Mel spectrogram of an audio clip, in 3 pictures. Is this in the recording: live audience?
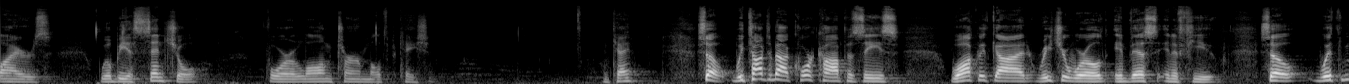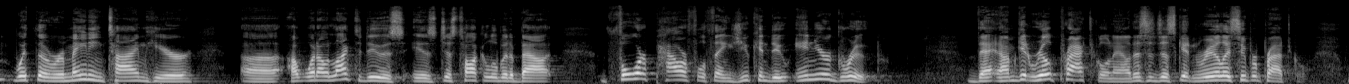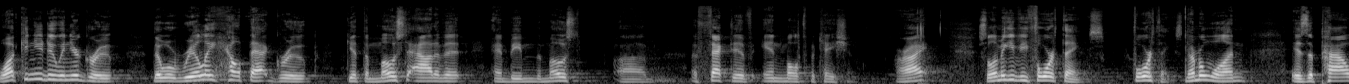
yes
